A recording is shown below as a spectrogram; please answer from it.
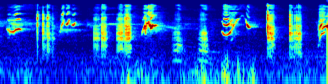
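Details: Javan myna in full song, nodding its head, to coax silent mynas: rapid alternation of raspy bursts and bright whistled squeaks, packed tightly together.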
